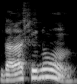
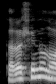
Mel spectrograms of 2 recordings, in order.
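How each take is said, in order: First: The word begins with a plain d sound. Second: The word begins with an aspirated th sound. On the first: "দ দিয়ে পড়তে পারেন" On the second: "থ দিয়ে পড়লেও ভুল হবে না"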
